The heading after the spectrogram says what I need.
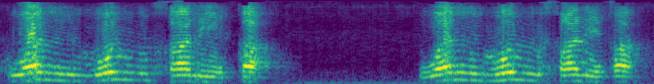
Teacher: ثم نأتي إلى حرف الخاء كقولنا والمنخنقة والمنخنقة، هنا النون أتت في كلمة المنخنقة وأتى بعدها حرف الخاء، لذلك أظهرنا النون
